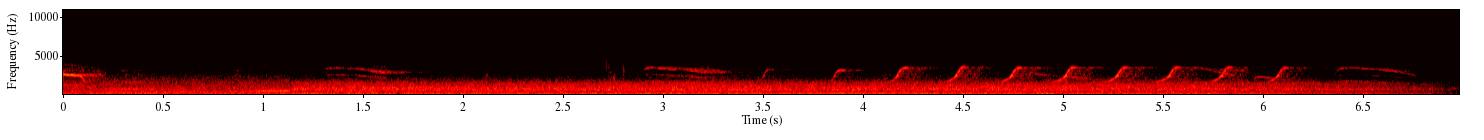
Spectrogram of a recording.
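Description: A bird calling over a steady background hiss: a short high call about a second in, then from about three seconds a quick series of short, rising high notes, about three a second. The sound fades out at the very end.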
